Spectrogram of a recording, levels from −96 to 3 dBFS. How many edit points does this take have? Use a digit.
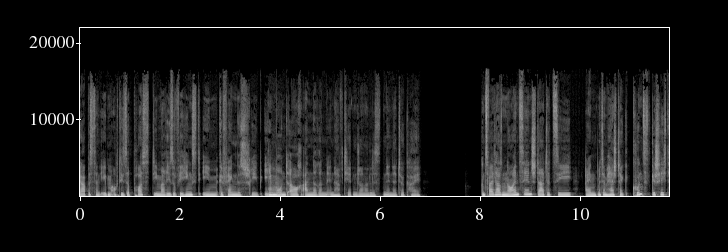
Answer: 2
